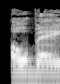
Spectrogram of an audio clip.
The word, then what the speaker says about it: Obbe: No, his name is Obey. It's spelled Obbe.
